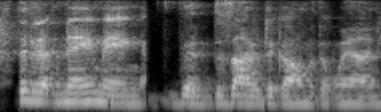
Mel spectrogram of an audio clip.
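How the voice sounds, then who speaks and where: Here is a woman with a Southern US accent and a very deep, low pitch. She talks at a fairly quick pace with ordinary pitch variation. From US South. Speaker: author. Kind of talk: interview.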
